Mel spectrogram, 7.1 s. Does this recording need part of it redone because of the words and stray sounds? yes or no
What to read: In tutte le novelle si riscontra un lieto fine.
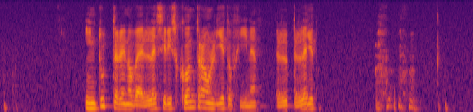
yes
